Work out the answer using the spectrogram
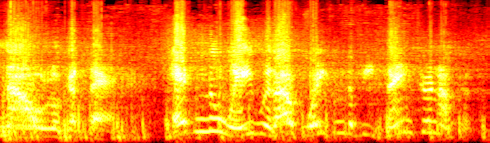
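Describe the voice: Against faint background noise, a man does a put-on character voice at an extremely high pitch, with vocal fry. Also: ordinary pitch variation, fairly quick pace, fairly bright tone.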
